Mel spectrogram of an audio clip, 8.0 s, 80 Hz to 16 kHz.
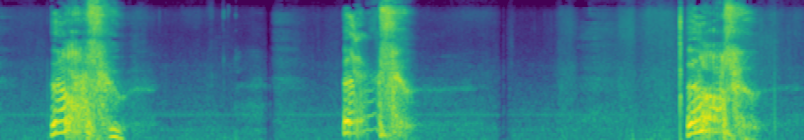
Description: This is a compilation of over 100 clips. Think there are closer to 200 sneezes but I’m not totally sure because I didn’t count them all.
